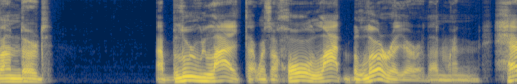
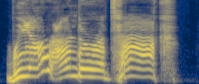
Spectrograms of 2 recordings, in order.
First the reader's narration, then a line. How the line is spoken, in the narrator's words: I cried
